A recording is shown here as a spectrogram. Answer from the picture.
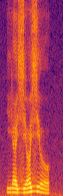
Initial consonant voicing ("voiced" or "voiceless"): voiced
